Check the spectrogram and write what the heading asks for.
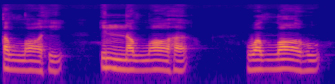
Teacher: لام سے پہلے چونکہ فتحہ ہے تو یہاں پہ تفخیم ہوگا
